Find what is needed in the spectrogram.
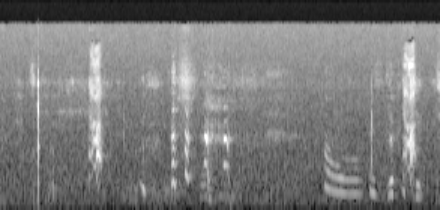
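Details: Baby girl with hiccups, not seeming to mind: several small, sharp hiccup sounds with soft baby noises and quiet room sound between them.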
